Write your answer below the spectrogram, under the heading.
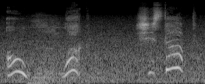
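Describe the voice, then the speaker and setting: A woman voicing a tiny, excitable, easily worried fairy girl in a video game, squeaky and dramatic. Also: normal speed, background noise. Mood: excited, urgent. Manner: squeaky, dramatic, speaks of herself in third person. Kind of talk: scripted game dialogue.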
